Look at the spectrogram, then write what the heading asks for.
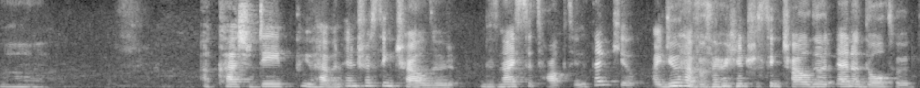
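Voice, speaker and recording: A woman's voice: medium pitch, normal speed, slight background noise, low-quality recording. A woman from Israel hosting a casual livestream, chatting loosely and answering viewers' comments with frequent restarts. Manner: relaxed, chatty, with frequent restarts and soft trailing asides. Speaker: livestream host, tarot reader.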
